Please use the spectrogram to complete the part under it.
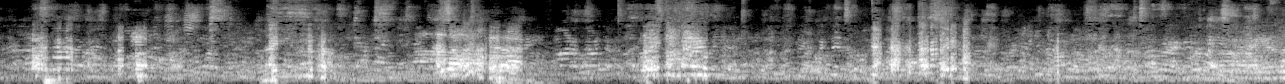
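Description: A crowd chatters in a large room.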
